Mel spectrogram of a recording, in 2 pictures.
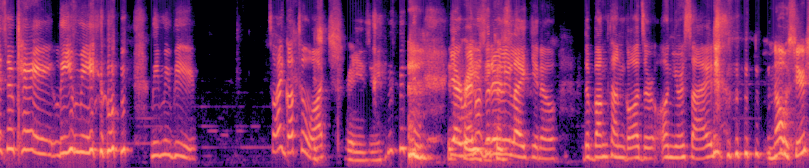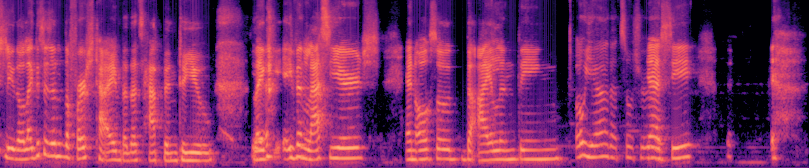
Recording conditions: sounds in the background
